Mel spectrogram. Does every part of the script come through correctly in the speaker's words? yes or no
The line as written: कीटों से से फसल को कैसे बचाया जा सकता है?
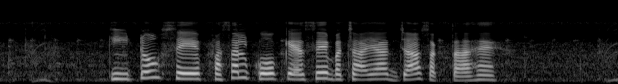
no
